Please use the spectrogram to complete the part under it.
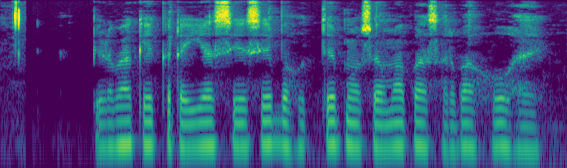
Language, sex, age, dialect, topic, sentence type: Magahi, male, 60-100, Central/Standard, agriculture, question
